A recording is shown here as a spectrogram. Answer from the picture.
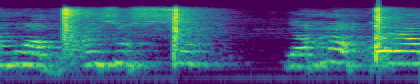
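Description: A few sharp hand claps, about three in two seconds, struck between phrases of a preacher's voice.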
